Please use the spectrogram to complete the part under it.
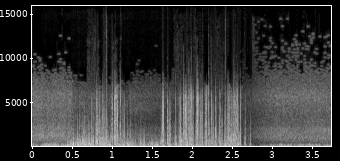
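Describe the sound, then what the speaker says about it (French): Strong wind buffets a microphone in loud, gusty roars that flutter and crackle, easing off briefly near the end before picking up again. "c'est qu'il y a du vent"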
